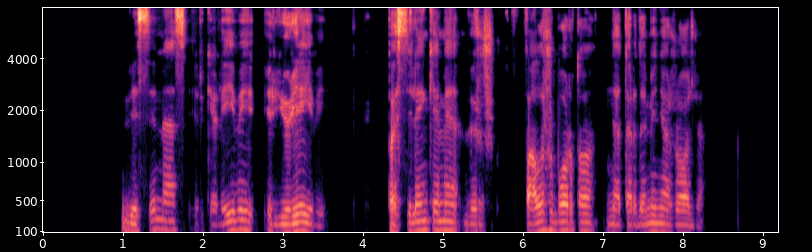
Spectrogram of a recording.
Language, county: Lithuanian, Šiauliai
